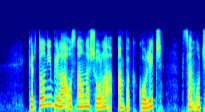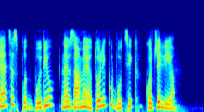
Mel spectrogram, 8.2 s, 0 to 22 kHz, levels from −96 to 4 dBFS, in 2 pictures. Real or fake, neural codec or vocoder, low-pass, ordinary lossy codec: real; none; 7.2 kHz; Opus, 32 kbps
